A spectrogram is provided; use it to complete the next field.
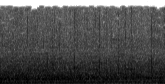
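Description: An audience gives God a clap offering, clapping together in a steady, dense wash of applause that holds at an even, loud level throughout, with no voices standing out.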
